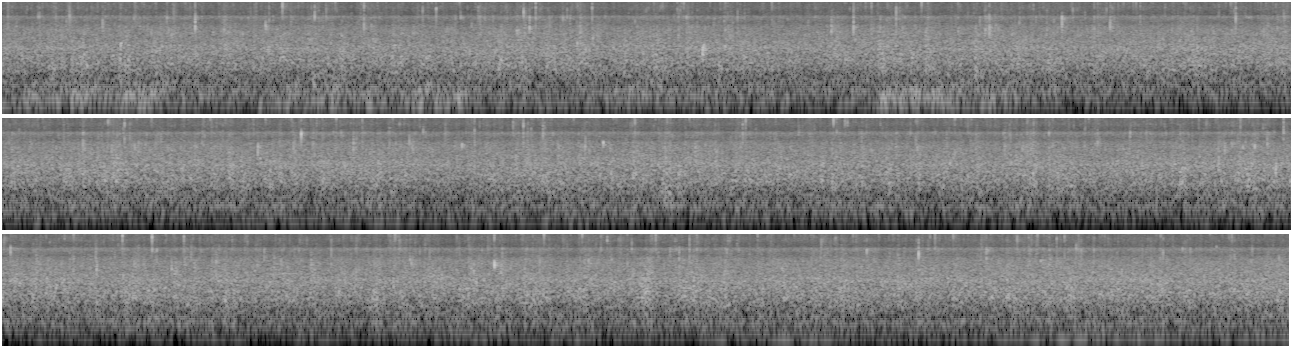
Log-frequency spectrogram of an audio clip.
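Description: Steady rain falling on puddled, gravelly ground: a constant hiss dotted with many small drop splashes and taps.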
